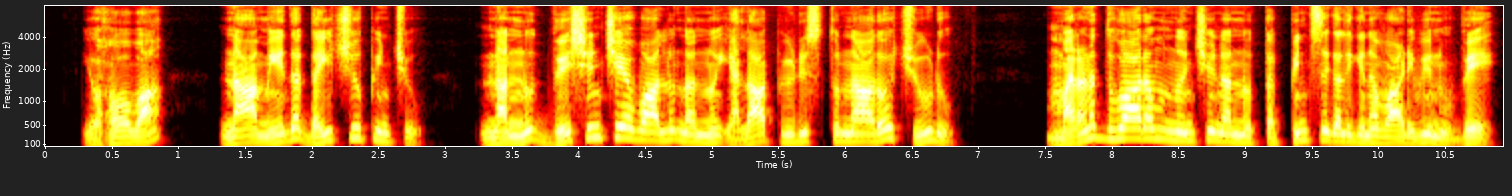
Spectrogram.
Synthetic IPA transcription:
jeɦɔːʋaː | naːmiːd̪ɐd̪ɐjɐt͡ʃuːpiɲt͡ʃu | nɐnːud̪ʋeːʃiɲt͡ʃɛːʋaːɭːunɐnːuɛlaːpiːɽist̪unːaːɾo̞ːt͡ʃuːɽu | mɐɾɐɳɐd̪ʋaːɾɐmnuɲt͡ʃinɐnːut̪ɐpːiɲt͡ʃiɡɐliɡinɐʋaːɽiʋinuʋːe̞ː

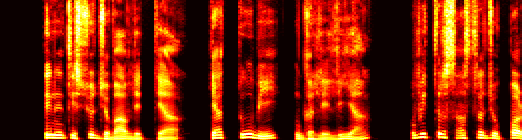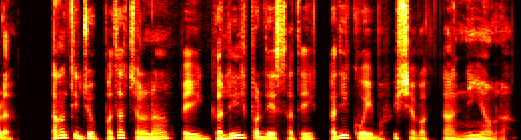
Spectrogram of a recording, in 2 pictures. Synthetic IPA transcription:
t̪ɪnẽt̪ɪsd͡ʒod͡ʒɐʋaːbd̪ɪt̪ːja | kjaːt̪ubʱiɡɐliːlɪja | pɐʋɪt̪ɾəsaːst̪ɾad͡ʒopɐɽ | t̪ãt̪ɪd͡ʒopɐt̪at͡ʃɐlɽ̃apɐiɡɐliːlpɾd̪eːsãt̪ekɐd̪ikoːibʱɐʋɪʃjəʋɐkt̪a̰nĩːa̰ːʊɽ̃a̰ː

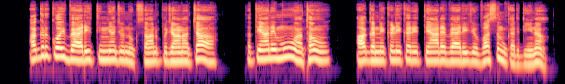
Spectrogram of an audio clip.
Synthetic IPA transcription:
ɐɡəɾkoːibɛːɾit̪ɪjãd͡ʒonʊksaːnp̬ʊd͡ʒaːɽ̃at͡ʃaːa | t̪at̪ɪjãːɾɛmũːãt̪ʰɐũ | aːɡnɪkɭikɐɾit̪ɪ̃jãːɾebɛːɾid͡ʒobɐsəmkɐɾid̪ɪːɽ̃aː

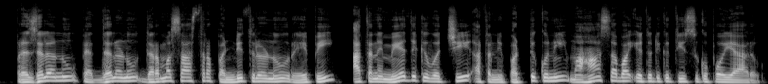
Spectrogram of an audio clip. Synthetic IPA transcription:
pɾɐd͡ʒɐlɐnupɛd̪ːɐlɐnud̪ʱɐɾmɐʃaːst̪ɾɐpɐɳɖit̪ulɐnuɾe̞ːpiɐt̪ɐnimɛːd̪ɐkiʋɐt͡ʃːiʔɐt̪ɐnːipɐʈːukunimɐɦaːsɐbʱɐʔed̪uʈikit̪iːsukupɔːjaːɾṵ

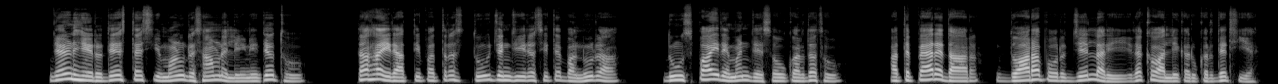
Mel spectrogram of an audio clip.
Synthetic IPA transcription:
d͡ʒɛːɽ̃ɦeːɾoːd̪eːst̪ɛːsɪjomɐɽ̃ũɾɛsaːmɽ̃ɛliːɽ̃ieːot̪ʰu | t̪ɐɦaiɾaːt̪ipɐt̪ɾəs̬d̪uːd͡ʒɐ̃nd͡ʒiːɾasɪt̪ɛbʱɐnuɾa | d̪ũːsɐ̥paːiɾɛmɐ̃nd͡ʒɛsoukɐɾd̪at̪ʰu | ɐt̪ɛpɛːɾɛd̪aːɾd̪waːɾap̬ʊɾd͡ʒeːlaɾiɾɐkʰʋaːlikɐɾukɐɾd̪et̪ʰɪjɛː

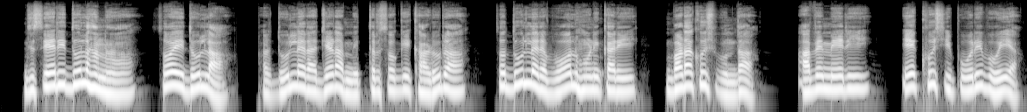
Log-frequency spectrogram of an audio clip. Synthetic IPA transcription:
d͡ʒɪseːɾid̪ʊlɦənasoːid̪ula | pɐɾd̪ulːɛɾad͡ʒeːɽamɪt̪əɾsoːɡikʰɐɽuɾa | sod̪ulːɛɾɛboːlɦuɽ̃ikɐɾi | bɐɽakʰʊʃbʱũːnd̪a | ɐbɛmeːɾi | eːkʰːʊsipuːɾibʱoːiaː

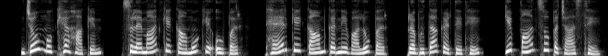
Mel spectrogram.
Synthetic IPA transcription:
d͡ʒoːmʊkʰjəɦaːkɪm | sʊleːmaːnkekaːmõkeʔuːpəɾ | ʈʰɛːɾkekaːmkɐɾneʋaːlõpɐɾ | pɾɐbʱʊt̪akɐɾt̪et̪ʰe | jepãːt͡ʃsɔpɐt͡ʃaːst̪ʰeː

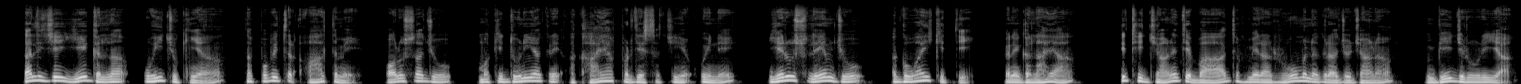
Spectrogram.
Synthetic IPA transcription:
t̪aːlid͡ʒeːjeːɡɐlːãʊit͡ʃʊkɪjã̰t̪ãpɐʋɪt̪ɾəaːt̪mḛ̃ | pɔːlʊsad͡ʒo | mɐkɪd̪uːnɪjakɐneʔɐkʰaːjapʰɐɾd̪eːsɐːʃɪjãʊːine | jɐɾuːsleːmd͡ʒo | ɐɡʋaːikɪt̪ḭ | kɐneɡɐlaːja | t̪ɪt̪ʰːid͡ʒaːɽ̃et̪ebaːd̪meːɾaɾoːmnɐɡɾad͡ʒod͡ʒaːɽ̃a | bʱizɐɾuːɾia̰ː

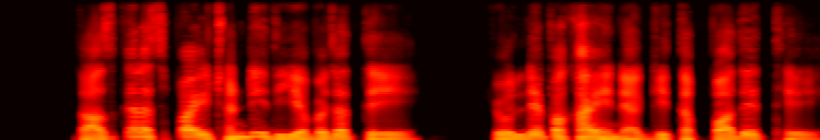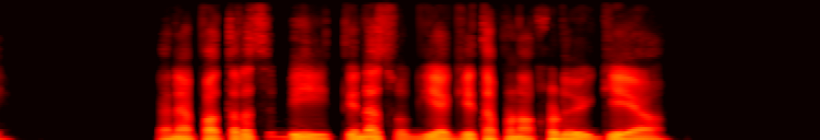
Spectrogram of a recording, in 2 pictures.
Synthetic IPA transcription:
d̪ɐs̬kɐnɛsɐ̥paːiʈʰɐ̃ɳɖid̪ɪjabɐd͡ʒat̪e | kjoːlːep̬ɐkʰaːinɛ̃ɐɡːit̪ɐpːad̪eːt̪ʰːe | kɐnepɐt̪əɾəsbʱit̪ɪnãsoːɡiɐɡːit̪ɐpɽ̃akʰɐɽoːiɡejaː

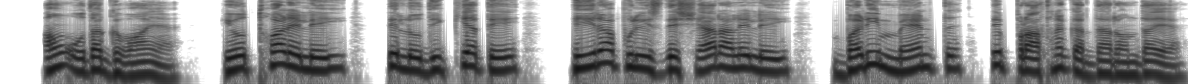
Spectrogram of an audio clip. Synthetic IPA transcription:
əũːoːd̪aːɡəʋãːɛː | kɪot̪ʰːʊaːɽeləiː | t̪eːloːd̪iːkɪjaːt̪e | tiːɾaːpʊlɪs̬d̪eːʃɛːɾãːleləiː | bəɽiːmɛːnət̪t̪epɾaːɾt̪ʰnaːk̬əɾd̪aːɾɔ̃ːnd̪aːɛː

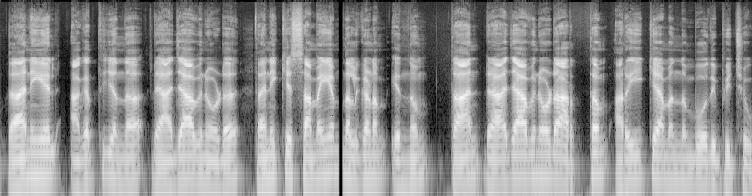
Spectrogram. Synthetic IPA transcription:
d̪aːnijilɐɡɐt̪ːijenːɐɾaːd͡ʑaːʋino̞ːɽɨt̪ɐnikʲːɨsɐmɐjɐmnɐlkɐɳɐme̞nːumt̪aːnɾaːd͡ʑaːʋino̞ːɽɨɐrt̪ːɐmɐrijikʲːaːme̞nːumbo̞ːd̪ʱipːit͡ɕːu

